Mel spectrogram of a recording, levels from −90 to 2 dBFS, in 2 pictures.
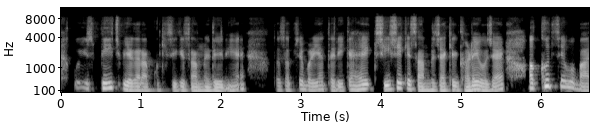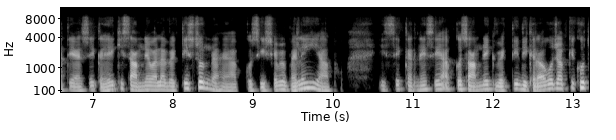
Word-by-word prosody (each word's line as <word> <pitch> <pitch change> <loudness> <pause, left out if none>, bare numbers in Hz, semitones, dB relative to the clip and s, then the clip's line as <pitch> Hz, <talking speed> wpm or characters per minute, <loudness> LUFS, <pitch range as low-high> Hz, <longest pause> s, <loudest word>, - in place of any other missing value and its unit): कोई 170 -1 -12
स्पीच 165 +3 0
भी 125 - +4
अगर 105 -1 +2
आपको 100 +1 -6
किसी 100 0 -6
के 105 - -1
सामने 100 0 -1
देनी 95 +3 0
है, 135 +6 -3 0.4
तो 110 - -9
सबसे 105 +3 -6
बढ़िया 110 +3 0
तरीका 105 +3 -2
है, 120 +4 +3
एक 145 -1 -4
शीशे 130 +7 +3
के 140 - +5
सामने 105 -4 0
जाके 105 +2 +1
खड़े 105 +5 +4
हो 105 -5 +2
जाएँ 135 +8 +1 0.3
और 160 0 +5
खुद 220 0 +6
से 210 - -1
वो 190 -4 -1
बातें 100 +2 -2
ऐसे 100 +4 -4
कहें 110 +5 +1
कि 150 - -8
सामने 115 -4 +2
वाला 115 0 +2
व्यक्ति 110 +7 -1
सुन 160 -2 +2
रहा 110 -1 -2
है - - -3
आपको, 95 +1 -7
शीशे 100 +3 -2
में 125 0 +1
भले 110 +6 +1
ही 170 -3 +2
आप 100 - -10
हो। - - -36 0.5
इसे 115 +4 -7
करने 115 +2 -2
से 135 0 -2
आपको 135 0 -1
सामने 115 0 +2
एक 135 - -7
व्यक्ति 105 +6 0
दिख 120 -3 0
रहा 110 0 +4
होगा 140 +5 +3
जो 155 - +3
आपकी 150 +2 -5
खुद 175 -1 +5
115 Hz, 260 wpm, -23 LUFS, 105-140 Hz, 0.5 s, खुद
